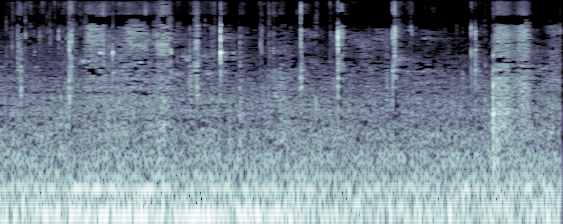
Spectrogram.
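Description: A person eating noodles close to the microphone: irregular sharp, wet clicks of chewing and lip smacking. There is a short hissing breath or slurp near the end.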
